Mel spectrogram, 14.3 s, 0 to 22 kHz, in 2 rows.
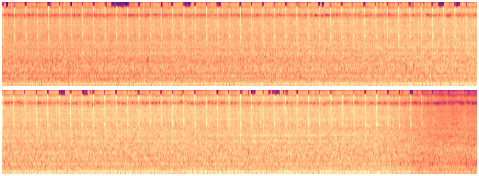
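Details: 2012 Dodge RAM 1500 V8 just after fuel injector replacement; steady idle with a light, regular tick about three per second from one side of the engine, present since day one; owner suspects an exhaust leak, unconfirmed.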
